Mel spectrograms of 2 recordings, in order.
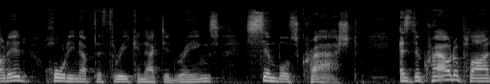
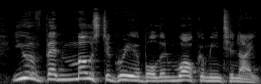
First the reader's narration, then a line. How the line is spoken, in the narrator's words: he shouted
